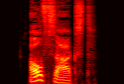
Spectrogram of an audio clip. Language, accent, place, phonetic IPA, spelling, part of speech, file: German, Germany, Berlin, [ˈaʊ̯fˌzaːkst], aufsagst, verb, De-aufsagst.ogg
- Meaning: second-person singular dependent present of aufsagen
